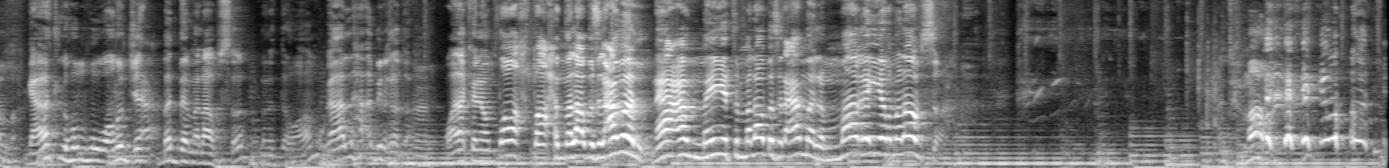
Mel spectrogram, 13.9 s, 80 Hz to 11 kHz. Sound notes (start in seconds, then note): 10.2 laughing in disbelief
